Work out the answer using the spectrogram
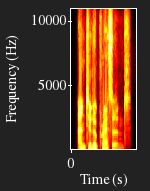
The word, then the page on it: antidepressant: British English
